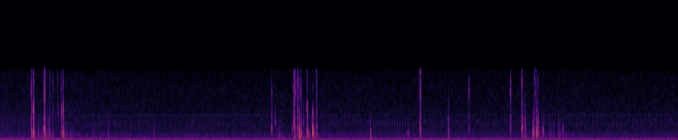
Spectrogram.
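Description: Quiet room tone with a steady low hum, broken by a few small, faint clicks: a couple about half a second in, a cluster a little before the middle, a single one later, and another pair near the end.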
